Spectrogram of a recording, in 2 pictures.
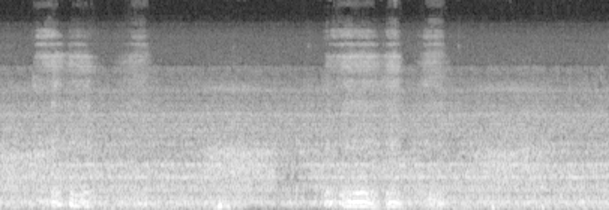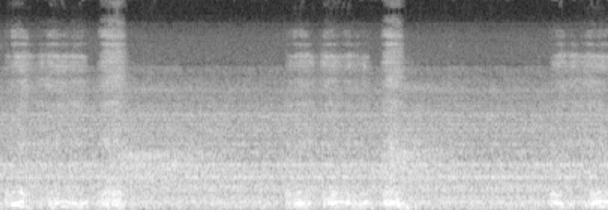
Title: natural snoring ambience with heater white noise in the background blue wavey lights. Sleeping good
